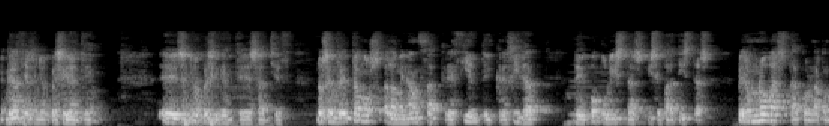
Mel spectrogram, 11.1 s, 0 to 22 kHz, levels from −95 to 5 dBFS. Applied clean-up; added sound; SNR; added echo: classical method WPE with log-MMSE.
